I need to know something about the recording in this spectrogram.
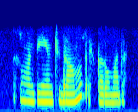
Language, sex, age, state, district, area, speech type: Kashmiri, female, 30-45, Jammu and Kashmir, Ganderbal, rural, conversation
